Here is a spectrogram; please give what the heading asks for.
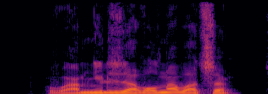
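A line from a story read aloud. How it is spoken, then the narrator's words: Stern. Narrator (Russian): строго сказал я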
